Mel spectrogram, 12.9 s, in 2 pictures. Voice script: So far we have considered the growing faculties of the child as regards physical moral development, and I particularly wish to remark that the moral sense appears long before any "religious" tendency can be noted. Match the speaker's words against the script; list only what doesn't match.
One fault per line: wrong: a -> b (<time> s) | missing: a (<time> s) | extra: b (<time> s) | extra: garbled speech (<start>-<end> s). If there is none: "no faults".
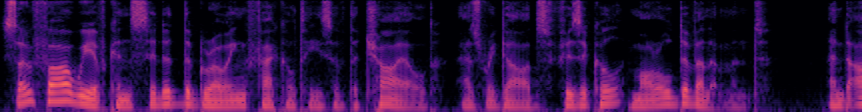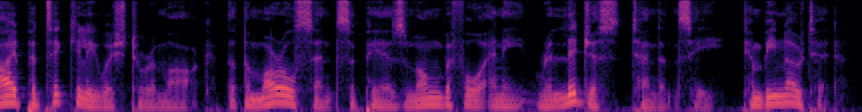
no faults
